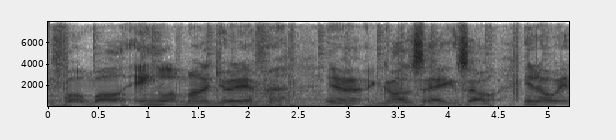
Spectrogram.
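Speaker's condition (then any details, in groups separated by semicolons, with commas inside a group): Motor neurone disease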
